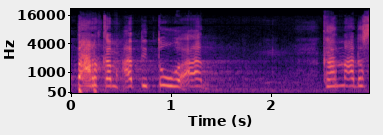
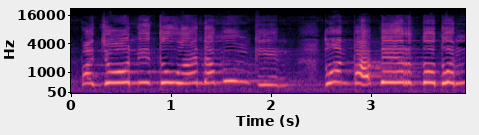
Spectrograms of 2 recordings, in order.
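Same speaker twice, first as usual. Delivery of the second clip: crying out names to God in a pleading wail; a pretend wife weeping over her husband, pleading; mock tearful prayer; 6 semitones higher, 7 dB louder, slower than usual. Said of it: "tangisi suamimu".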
